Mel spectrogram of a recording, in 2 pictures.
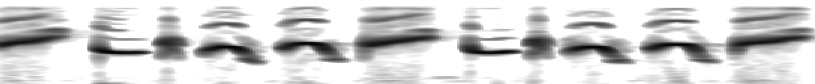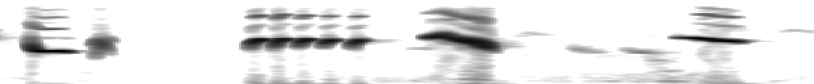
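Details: Asian pied starling in full varied song, a lure recording meant to draw other starlings, a quick run of loud rising and falling whistled notes, then a pause before sharp rapid chips and a final bright whistle.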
